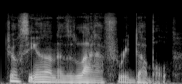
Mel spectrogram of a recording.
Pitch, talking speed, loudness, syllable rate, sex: 105 Hz, 100 wpm, -19 LUFS, 3.9 syllables/s, male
